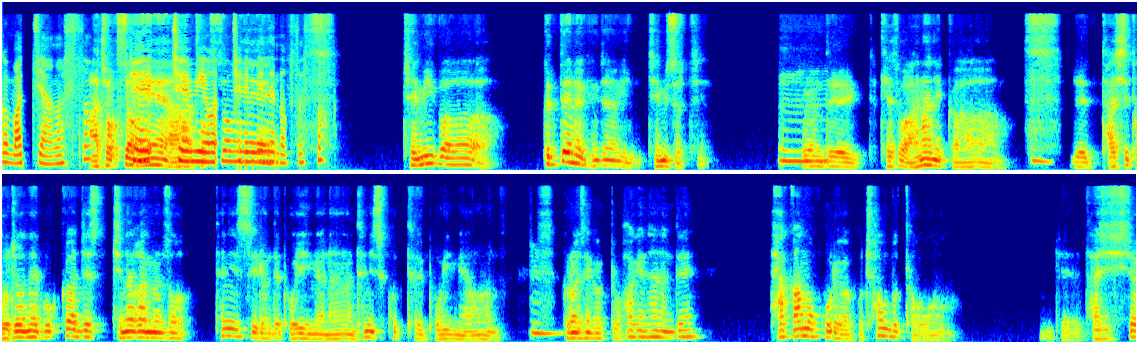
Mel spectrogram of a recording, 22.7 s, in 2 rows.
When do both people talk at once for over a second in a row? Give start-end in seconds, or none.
0.8-2.8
